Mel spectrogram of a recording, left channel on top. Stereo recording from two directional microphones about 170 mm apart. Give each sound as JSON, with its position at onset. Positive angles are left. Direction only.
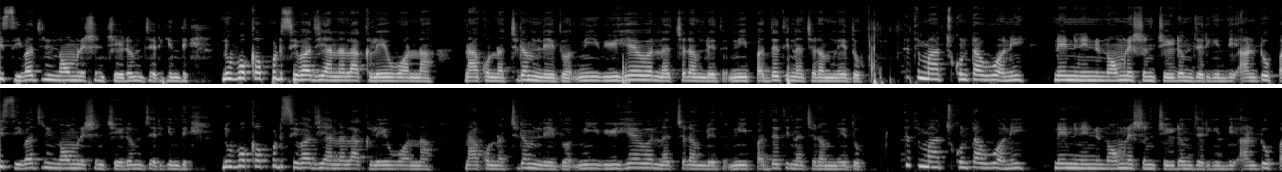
{"t": 0.0, "sound": "speech", "side_deg": 45}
